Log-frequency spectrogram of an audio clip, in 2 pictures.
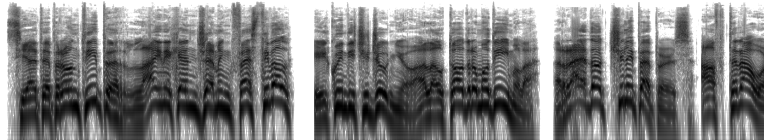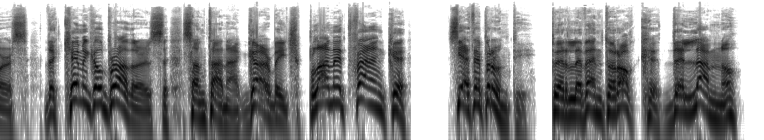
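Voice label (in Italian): Italian advert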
